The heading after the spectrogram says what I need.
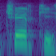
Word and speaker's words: Cerchi: Last name Cerchi, Cerchi. You write it Cerchi, you spell it like turkey.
